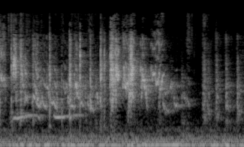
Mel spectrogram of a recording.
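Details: Budgerigar chirping: busy raspy warbles with a short, steady whistled tone early on, then bright squeaks that thin out into scattered clicks and chirps.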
